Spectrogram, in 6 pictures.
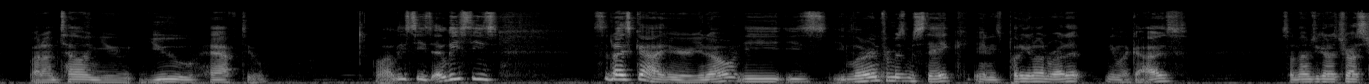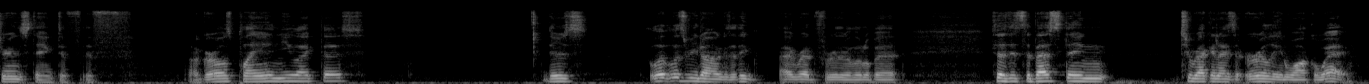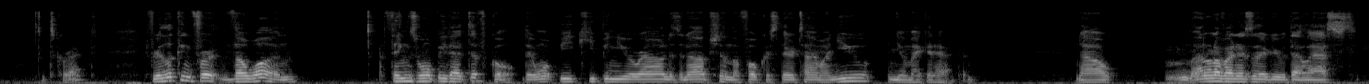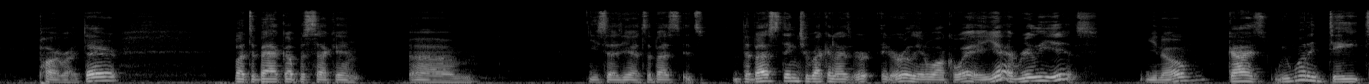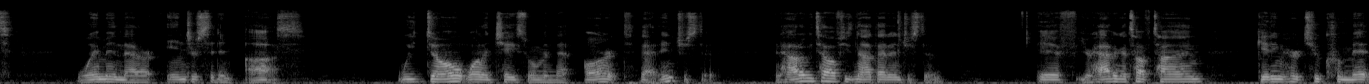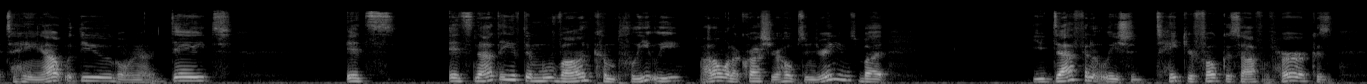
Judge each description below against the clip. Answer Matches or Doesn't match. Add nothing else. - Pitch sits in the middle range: Doesn't match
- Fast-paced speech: Doesn't match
